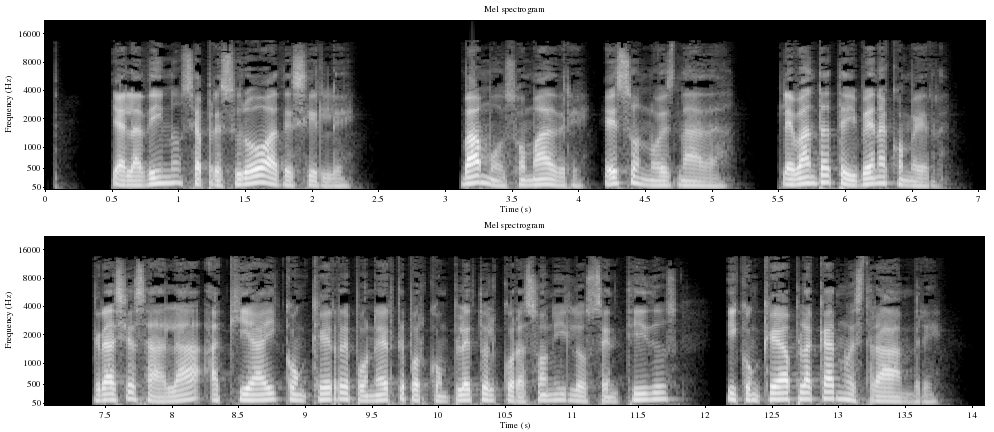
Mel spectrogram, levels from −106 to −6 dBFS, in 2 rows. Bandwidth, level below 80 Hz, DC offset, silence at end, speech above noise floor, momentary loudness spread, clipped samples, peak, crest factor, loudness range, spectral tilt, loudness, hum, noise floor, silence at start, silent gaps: 13.5 kHz; -44 dBFS; under 0.1%; 0.35 s; over 73 dB; 10 LU; under 0.1%; 0 dBFS; 18 dB; 2 LU; -5.5 dB/octave; -18 LUFS; none; under -90 dBFS; 0.5 s; 2.49-3.10 s, 5.34-5.49 s, 6.96-7.39 s, 12.05-12.14 s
